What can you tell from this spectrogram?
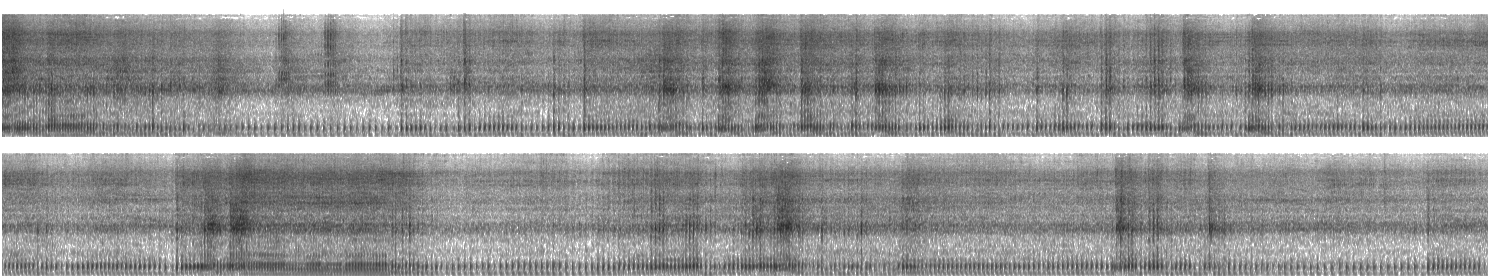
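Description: Quad (ATV) engine running steadily while being ridden off-road, its note dipping briefly about halfway through, with frequent short knocks and rattles from the machine going over rough ground.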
